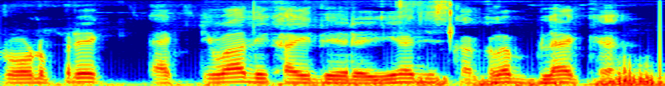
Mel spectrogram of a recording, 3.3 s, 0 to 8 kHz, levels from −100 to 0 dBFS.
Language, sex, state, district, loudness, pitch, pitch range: Hindi, male, Uttar Pradesh, Saharanpur, -14 LUFS, 130 Hz, 120-140 Hz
